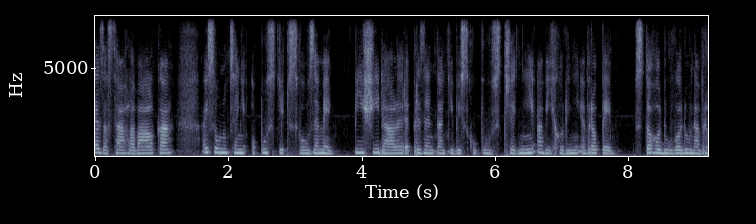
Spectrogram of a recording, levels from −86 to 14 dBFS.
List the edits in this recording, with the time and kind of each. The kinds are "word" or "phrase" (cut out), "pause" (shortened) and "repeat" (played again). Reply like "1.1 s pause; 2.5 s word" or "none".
none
